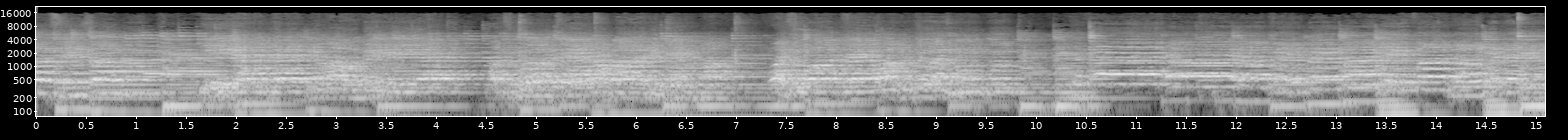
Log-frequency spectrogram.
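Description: Church choir singing a gospel song in parts, men's voices to the fore, with brief dips between phrases.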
